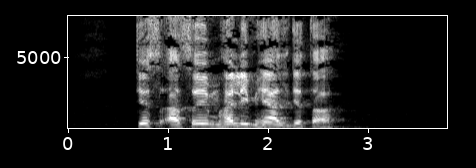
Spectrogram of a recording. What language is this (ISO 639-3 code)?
btv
